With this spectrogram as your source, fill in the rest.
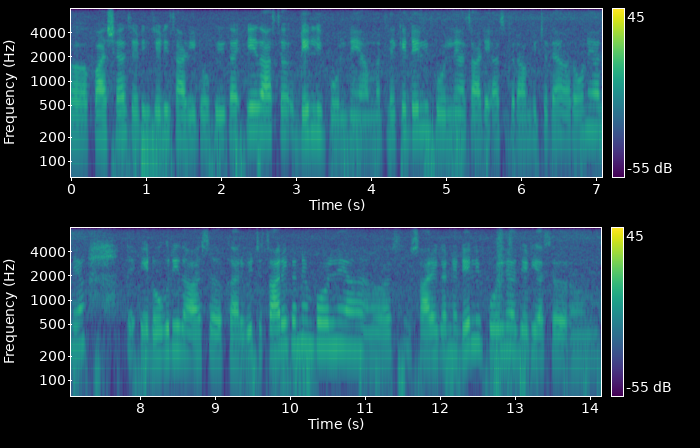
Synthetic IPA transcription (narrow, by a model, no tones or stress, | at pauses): paːʃaːd͡ʒeːɽiːd͡ʒeːɽiːsaːɽiːɖoːɡɾiːd̪aːʔeːd̪aːəsɖeːliːboːlneːaːmət̪ləbkeɖeːliːboːlneːãːsaːɖḛːəsɡəɾãːmʋɪt͡ʃɾɛɾoːneːaːleːãːt̪eːʔeːɖoːɡɾiːd̪aːəskəɾʋɪt͡ʃsaːɾeːkənːẽːboːlneːãː | saːɾeːkənẽːɖeːliːboːlneːãːd͡ʒeːɽiːəs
